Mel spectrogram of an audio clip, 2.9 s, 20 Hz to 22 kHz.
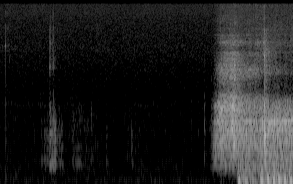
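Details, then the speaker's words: Carbureted motorcycle that had been hard starting and dying at idle, re-jetted from 110 to 120: one short crank, catches immediately and settles into a steady even idle; normal start and idle. "Yun. Ganda. One click."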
